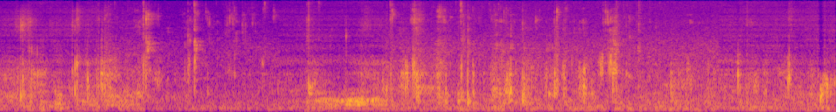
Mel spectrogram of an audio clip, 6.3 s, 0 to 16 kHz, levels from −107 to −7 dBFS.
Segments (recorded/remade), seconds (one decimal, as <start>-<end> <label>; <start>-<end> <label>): 0.0-0.8 remade; 0.8-2.1 recorded; 2.1-2.9 remade; 2.9-5.4 recorded; 5.4-6.3 remade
